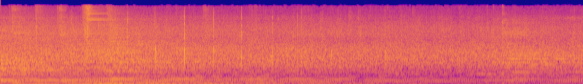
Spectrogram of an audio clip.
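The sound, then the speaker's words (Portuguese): An audience at a church service applauds the Lord steadily, a dense wash of many hands clapping at even loudness for several seconds, with a few sharper claps standing out and a low hum underneath. “Salva de palmas ao Senhor.”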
